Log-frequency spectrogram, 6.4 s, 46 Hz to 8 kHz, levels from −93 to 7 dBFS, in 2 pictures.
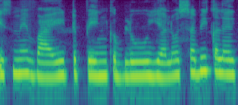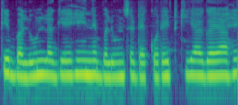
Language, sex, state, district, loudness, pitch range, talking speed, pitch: Hindi, female, Punjab, Kapurthala, -14 LUFS, 195-210 Hz, 170 wpm, 200 Hz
